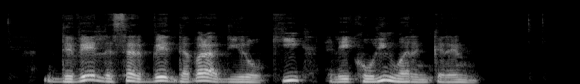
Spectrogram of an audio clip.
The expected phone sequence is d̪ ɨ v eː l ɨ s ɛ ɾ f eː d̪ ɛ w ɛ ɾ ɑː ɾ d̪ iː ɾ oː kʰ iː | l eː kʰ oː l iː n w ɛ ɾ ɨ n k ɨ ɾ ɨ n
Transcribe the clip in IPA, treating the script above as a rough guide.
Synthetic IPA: d̪ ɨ v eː l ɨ s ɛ ɾ v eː d̪ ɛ v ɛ ɾ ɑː d̪ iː ɾ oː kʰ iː | l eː kʰ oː l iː n w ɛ ɾ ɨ n k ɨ ɾ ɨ n

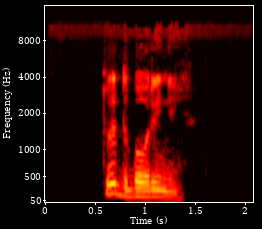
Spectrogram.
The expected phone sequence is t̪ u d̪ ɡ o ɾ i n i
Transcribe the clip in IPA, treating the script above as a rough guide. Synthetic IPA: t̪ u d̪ b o ɾ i n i

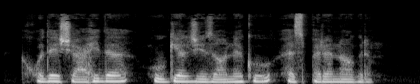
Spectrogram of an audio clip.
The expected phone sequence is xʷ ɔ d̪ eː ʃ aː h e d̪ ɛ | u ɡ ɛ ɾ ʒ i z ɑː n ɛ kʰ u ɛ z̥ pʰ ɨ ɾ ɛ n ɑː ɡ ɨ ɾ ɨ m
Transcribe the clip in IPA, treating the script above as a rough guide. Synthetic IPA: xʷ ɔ d̪ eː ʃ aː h i d̪ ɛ | u ɡ ɛ l ʒ i z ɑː n ɛ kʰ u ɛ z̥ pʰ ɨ ɾ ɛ n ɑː ɡ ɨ ɾ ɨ m

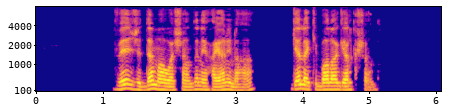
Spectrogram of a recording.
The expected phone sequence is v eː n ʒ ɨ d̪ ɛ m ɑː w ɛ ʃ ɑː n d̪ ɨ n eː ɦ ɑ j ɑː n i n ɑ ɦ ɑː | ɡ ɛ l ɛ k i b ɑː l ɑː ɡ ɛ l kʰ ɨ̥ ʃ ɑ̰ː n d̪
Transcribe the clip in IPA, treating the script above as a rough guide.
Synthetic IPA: v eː ʒ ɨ d̪ ɛ m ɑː w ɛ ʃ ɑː n d̪ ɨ n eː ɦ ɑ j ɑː n i n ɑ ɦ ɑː | ɡ ɛ l ɛ k i b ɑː l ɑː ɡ ɛ l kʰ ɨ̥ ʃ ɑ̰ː n d̪

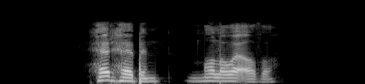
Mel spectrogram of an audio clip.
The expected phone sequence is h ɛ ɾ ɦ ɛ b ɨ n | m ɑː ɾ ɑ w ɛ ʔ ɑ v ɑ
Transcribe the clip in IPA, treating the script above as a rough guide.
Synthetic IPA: h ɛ ɾ ɦ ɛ b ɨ n | m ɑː l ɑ w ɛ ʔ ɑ v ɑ

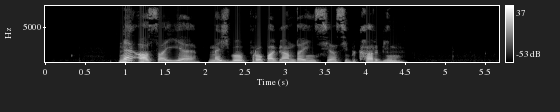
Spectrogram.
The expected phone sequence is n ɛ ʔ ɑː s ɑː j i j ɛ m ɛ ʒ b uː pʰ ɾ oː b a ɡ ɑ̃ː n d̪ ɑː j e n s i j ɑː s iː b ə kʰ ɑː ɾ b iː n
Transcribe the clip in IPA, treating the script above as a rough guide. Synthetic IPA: n ɛ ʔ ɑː s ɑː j i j ɛ m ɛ ʒ b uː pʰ ɾ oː p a ɡ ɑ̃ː n d̪ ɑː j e n s i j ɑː s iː b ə kʰ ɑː ɾ b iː n

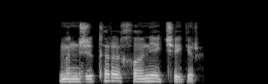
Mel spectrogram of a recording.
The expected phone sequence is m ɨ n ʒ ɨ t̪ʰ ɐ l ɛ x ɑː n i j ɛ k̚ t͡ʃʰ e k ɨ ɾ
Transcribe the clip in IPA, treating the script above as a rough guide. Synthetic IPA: m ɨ n ʒ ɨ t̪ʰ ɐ ɾ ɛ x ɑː n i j ɛ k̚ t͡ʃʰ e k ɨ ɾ

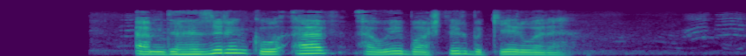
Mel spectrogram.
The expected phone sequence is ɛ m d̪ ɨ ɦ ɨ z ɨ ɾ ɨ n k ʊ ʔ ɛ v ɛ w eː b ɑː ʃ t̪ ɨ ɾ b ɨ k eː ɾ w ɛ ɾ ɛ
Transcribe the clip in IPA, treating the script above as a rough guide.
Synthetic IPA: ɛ m d̪ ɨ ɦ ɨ z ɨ ɾ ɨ n k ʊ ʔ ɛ v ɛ w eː b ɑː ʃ t̪ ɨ ɾ b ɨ k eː ɾ w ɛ ɾ ɛ

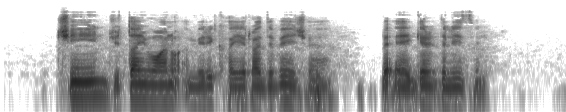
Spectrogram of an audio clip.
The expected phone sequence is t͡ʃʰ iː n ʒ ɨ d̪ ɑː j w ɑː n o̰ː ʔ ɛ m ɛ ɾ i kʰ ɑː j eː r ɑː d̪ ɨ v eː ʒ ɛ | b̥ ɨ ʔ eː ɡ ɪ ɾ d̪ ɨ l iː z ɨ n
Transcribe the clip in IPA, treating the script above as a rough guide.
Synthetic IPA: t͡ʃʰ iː n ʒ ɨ t̪ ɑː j w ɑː n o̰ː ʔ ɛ m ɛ ɾ i kʰ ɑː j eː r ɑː d̪ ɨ b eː ʒ ɛ | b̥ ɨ ʔ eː ɡ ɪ ɾ d̪ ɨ l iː z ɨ n

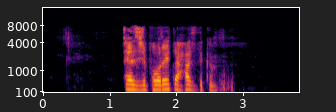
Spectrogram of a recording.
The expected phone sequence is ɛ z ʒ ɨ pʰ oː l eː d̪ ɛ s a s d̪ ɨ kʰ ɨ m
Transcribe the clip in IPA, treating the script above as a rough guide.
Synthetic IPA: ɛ z ʒ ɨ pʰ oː ɾ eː t̪ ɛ ħ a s d̪ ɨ k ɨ m

